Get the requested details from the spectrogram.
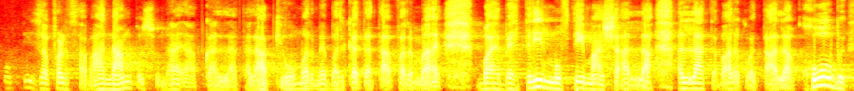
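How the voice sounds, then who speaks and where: A man's voice: mid-range voice, vocal fry, big-room sound. An older man preaching a sermon, telling stories and speaking straight to a seated audience. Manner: storytelling preacher, addresses crowd directly.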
